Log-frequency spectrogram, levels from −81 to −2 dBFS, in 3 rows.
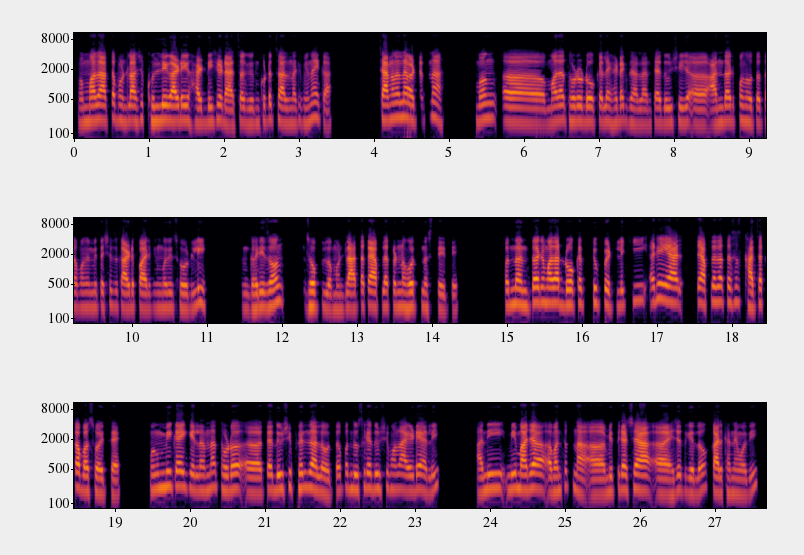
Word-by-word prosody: मग 165 - -7
मला 185 +2 +4
आता 185 +3 0
म्हटलं, 185 -1 0
"अशी 180 +2 -1
खुल्ली 180 +2 0
गाडी 185 0 +5
हड्डीची 175 +3 +1
ढाचा 160 0 +2
घेऊन 165 0 -9
कुठे 185 +3 -5
चालणार 165 -2 -1
मी," 170 - -11
नाही 215 +2 -2
का? - - -5 0.7
चांगलं 200 +2 +4
नाही 215 -1 +4
वाटत 185 +1 -1
ना. 215 -3 +1 0.5
मग 195 +3 -1 0.2
अ, 170 -2 +1
मला 175 +3 +1
थोडं 180 0 -1
डोक्याला 175 +1 -1
हेडॅक 175 +2 -3
झाला 160 -2 -5
आणि 155 - -9
त्या 170 - 0
दिवशी 170 +1 -7
अ, - - -2 0.3
अंधार 175 +3 0
पण 190 - -6
होत 170 - -3
होता, 170 +1 -4
म्हणून 170 0 -9
मी 170 - -7
तशीच 175 +2 -7
गाडी 165 0 +4
पार्किंगमध्ये 170 0 -1
सोडली 165 +4 -3 0.5
आणि 160 - -12
घरी 160 +2 -1
जाऊन 195 +6 +2 0.3
झोपलो. 175 -2 -1
म्हटलं, 160 +1 +1
"आता 165 +2 +3
काय 180 -1 +8
आपल्याकडनं 175 0 -1
होत 175 +1 +3
नसते 160 -2 -6
ते." 155 - -8 0.6
पण 185 0 -2
नंतर 200 +2 +3
मला 215 0 +6
डोक्यात 190 +2 +1
ट्यूब 210 -1 -3
पेटली 185 -1 -1
की 235 +4 -11
"अरे 250 +4 +2
यार, 215 -3 +7 0.2
ते 215 - +3
आपल्याला 225 +3 +3
तसंच 220 0 -5
खाचा 175 +1 +3
का 215 - +6
बसवायचं 175 -4 0
आहे?" 150 - +1 0.4
मग 190 +1 -4
मी 225 +1 +2
काय 230 0 +4
केलं 190 -3 -1
ना, 215 +2 -1
थोडं 195 +2 +2
अ, 170 -2 +1
त्या 195 - +2
दिवशी 195 +3 -2
फेल 205 +1 -1
झालं 190 -4 +3
होतं, 160 +3 -4
पण 210 -1 -6
दुसऱ्या 195 +2 -2
दिवशी 205 +1 -6
मला 200 -1 -4
आयडिया 190 +1 +2
आली 180 +4 -5 0.5
आणि 200 +4 -2
मी 195 +2 -1
माझ्या 200 0 +5
म्हणतात 180 +6 -3
ना, 175 -4 +2 0.3
अ, - - +1
मित्राच्या 190 +2 +4
अ, 165 -3 +1
ह्याच्यात 160 +5 -1
गेलो 165 +4 -3
कारखान्यामध्ये 165 0 -1
180 Hz, 210 wpm, -26 LUFS, 170-200 Hz, 0.7 s, काय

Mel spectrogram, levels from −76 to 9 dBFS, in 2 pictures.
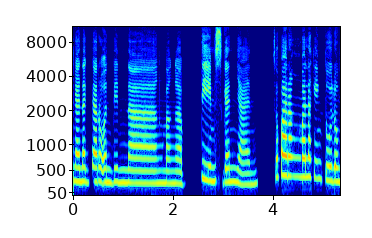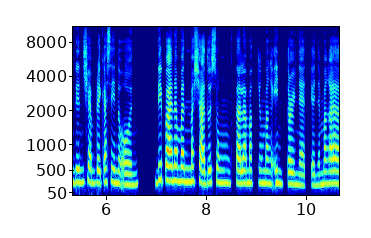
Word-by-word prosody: nga, 275 -1 +3
nagkaroon 265 -2 +1
din 255 -1 -2
ng 245 -1 +1
mga 240 -2 -3 0.3
Teams, 295 -5 +2
ganiyan. 240 -4 -2 0.2
So, 360 0 -4
parang 385 -2 +6
malaking 365 -3 +1
tulong 280 -3 0
din 255 0 -1
siyempre 250 -3 -2
kasi 255 +1 -3
noon, 215 0 -3 0.3
di 295 - 0
pa 290 -1 +8
naman 280 -2 +2
masyado 255 -3 +1
song 245 -2 -4
talamak 245 0 +1 0.2
yung 245 - -3
mga 240 -2 -3
internet, 225 -4 -3
ganiyan, 205 +2 -6
mga 235 0 +1
250 Hz, 145 wpm, -23 LUFS, 240-275 Hz, 0.3 s, pa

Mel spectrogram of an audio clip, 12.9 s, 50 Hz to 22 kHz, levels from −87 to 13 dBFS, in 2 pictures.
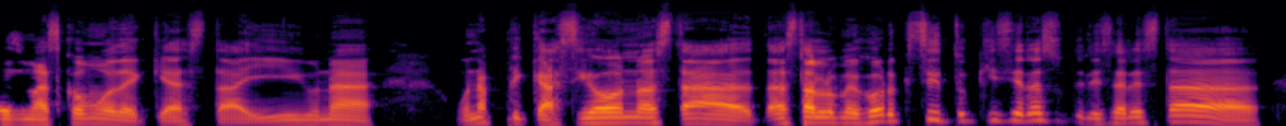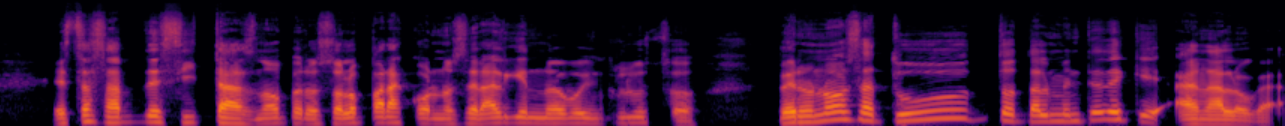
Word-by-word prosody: es 110 -1 -1
más 110 -1 +1
como 120 -2 -1
de 95 -3 +1
que - - -3
hasta 85 -3 -4
ahí 90 +8 -5
una 105 0 0 0.4
una - - -2
aplicación 135 +2 +3
hasta 125 -5 +4
hasta 125 +3 +5
a - - +1
lo 135 -1 +1
mejor, 150 +6 +1
sí 210 -1 -5
tú 175 0 -12
quisieras 185 +1 -4
utilizar 130 -4 -6
esta 140 -10 +3 0.4
estas 160 -3 -3
apps 140 +2 +1
de 150 - +1
citas, 135 -5 +2
¿no?, 120 +2 -1
pero, 125 -3 -3
solo 125 - +1
para 140 0 +3
conocer 120 -2 -3
a - - +4
alguien 135 0 -2
nuevo 125 +1 -2
incluso, 130 +3 -10 0.3
pero 140 +3 +3
no, 190 +5 +3
o 210 - +1
sea, 190 -3 +1
tú 210 +7 -4
totalmente 170 +2 -3
de 210 0 +2
que - - -6
análoga. 110 -3 +1
130 Hz, 195 wpm, -24 LUFS, 115-160 Hz, 0.4 s, hasta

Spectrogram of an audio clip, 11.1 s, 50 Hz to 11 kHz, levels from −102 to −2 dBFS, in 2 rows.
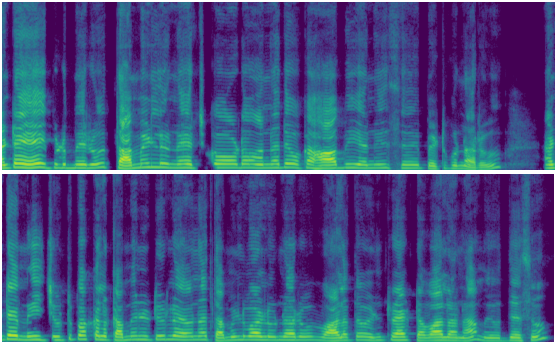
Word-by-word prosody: అంటే 220 +5 +4 0.3
ఇప్పుడు 225 +1 -4
మీరు 220 0 +2 0.3
తమిళ్ 255 +8 +4 0.2
నేర్చుకోవడం 235 +1 -1
అన్నది 230 +3 -2
ఒక 230 - -2
హాబీ 210 +4 +5
అనేసి 215 -1 -7 0.2
పెట్టుకున్నారు. 170 -6 -4 0.6
అంటే 255 +4 +5
మీ 230 - +1 0.2
చుట్టుపక్కల 245 +2 -1
కమ్యూనిటీలో 240 +3 -2
ఏమన్నా 230 +1 -3
తమిళ్ 210 +5 -2
వాళ్ళున్నారు. 215 -1 0 0.2
వాళ్ళతో 195 +5 +1
ఇంటరాక్ట్ 210 -1 -1
అవ్వాలనా 190 -1 +1
మీ 175 - -5
ఉద్దేశ్యం? 185 - -4
215 Hz, 120 wpm, -23 LUFS, 195-235 Hz, 0.6 s, హాబీ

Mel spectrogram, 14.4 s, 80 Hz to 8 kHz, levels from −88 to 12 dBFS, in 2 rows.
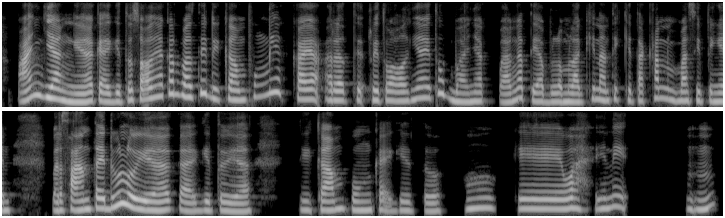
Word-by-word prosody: panjang 260 - +5
ya 185 +2 +4
kayak 190 -2 +1
gitu. 225 +5 -2
Soalnya 255 +6 +2
kan 360 -1 0
pasti 295 +5 +3
di 250 -9 -2
kampung 235 +5 -1
nih 400 -1 0
kayak 240 0 +2
adat 215 -1 +1
ti 225 - -4
ritualnya 215 +5 0
itu 370 +7 -2
banyak 200 -3 -2 0.2
banget 205 +9 -1
ya, 195 - 0
belum 185 0 -1
lagi 185 +7 -3
nanti 225 +2 -3
kita 205 -3 -6
kan 265 +6 -3 0.2
masih 205 0 -2
pingin 195 -1 -3 0.4
bersantai 210 +4 +4
dulu 305 +3 +6
ya 200 0 +4
Kak, 185 -3 -1
gitu 195 0 -3
ya, 175 0 0 0.5
di 200 -2 -6
kampung 200 -1 0
kayak 205 +1 -6
gitu. 180 -2 -6 0.2
Oke, 230 -2 -1
wah 235 -1 0
ini 245 +3 -4 0.6
mhm, 215 +2 -3
220 Hz, 160 wpm, -21 LUFS, 195-245 Hz, 0.6 s, dulu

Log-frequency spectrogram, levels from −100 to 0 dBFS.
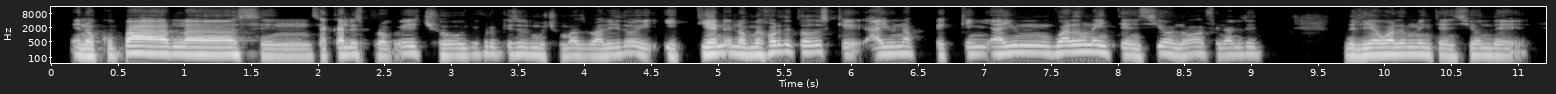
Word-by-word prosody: en 130 -2 +2
ocuparlas, 145 +1 +5
en 120 0 -3
sacarles 140 +3 -1
provecho, 130 0 -4
yo 140 - -8
creo 145 -1 -6
que 145 - -9
eso 145 - -2
es 145 - -2
mucho 125 -2 -5
más 130 0 -3
válido 135 +6 -2
y 130 - -4
y 125 -2 -4
tiene 150 +2 +4
Lo 150 -1 +2
mejor 145 +5 +2
de 185 -1 -3
todo, 170 0 -1
es 180 - -5
que 145 - -6
hay 145 +2 +1
una 155 0 -1
pequeña 150 +3 -4
hay 155 +3 +3
un 170 -2 0
guarda 175 +2 +3
una 185 -1 +2
intención, 140 -3 -2
¿no?, 145 +3 -3
al 150 - -6
final 135 +1 -6
de 145 -1 -6 0.6
del 125 -1 0
día 140 +1 +3
guarda 145 0 +3
una 145 0 0
intención 130 -1 -3
de 130 +6 -5
145 Hz, 215 wpm, -22 LUFS, 130-155 Hz, 0.6 s, ocuparlas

